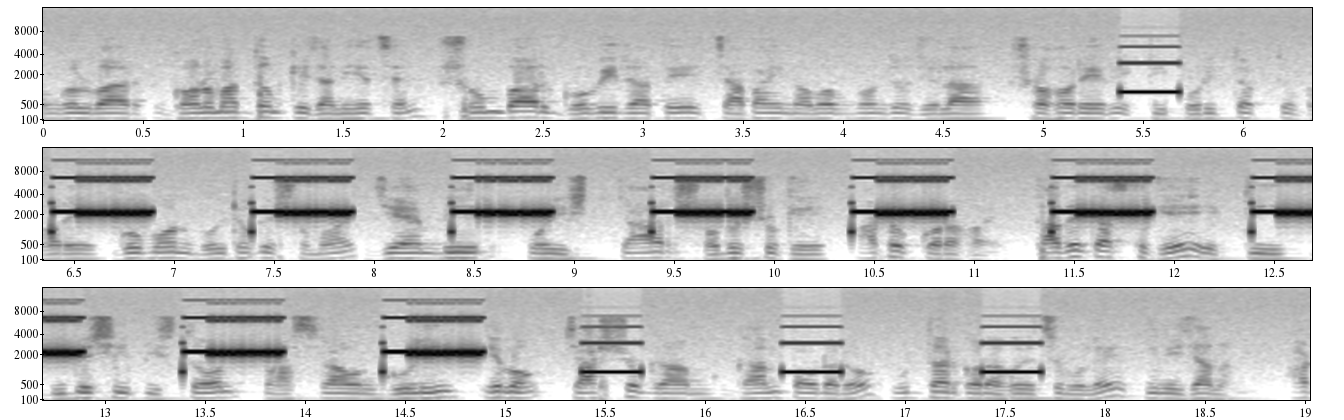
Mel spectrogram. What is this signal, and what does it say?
Radio time signal (CHU, Canada), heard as beeps and data bursts, one a second.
